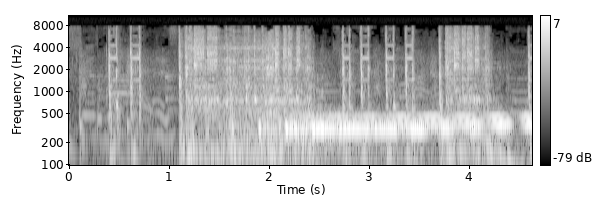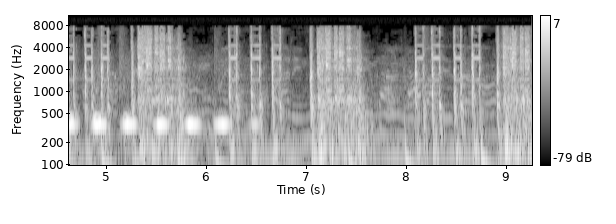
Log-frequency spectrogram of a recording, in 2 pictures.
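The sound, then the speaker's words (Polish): An electronic cash register rattles out a receipt in choppy mechanical bursts, with a run of short electronic beeps chiming through the middle. Fairly loud, with no talking. “Kasa. Jaka kasa? No, taka do pieniędzy. Kasa elektroniczna. Dobrze, zaliczone.”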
